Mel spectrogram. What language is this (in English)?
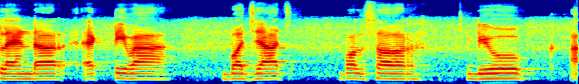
Gujarati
